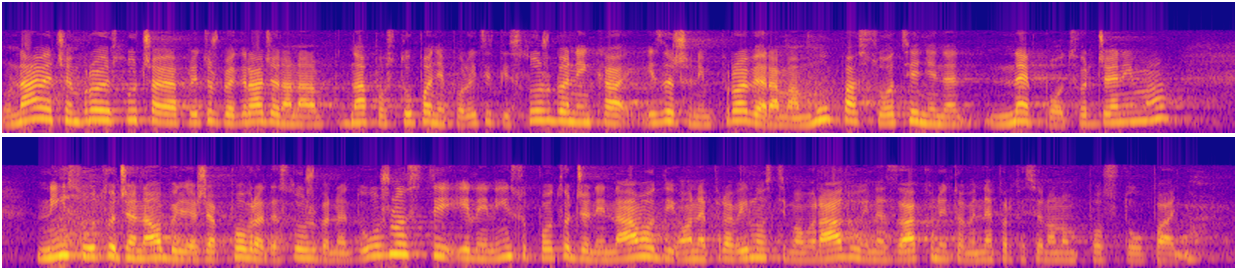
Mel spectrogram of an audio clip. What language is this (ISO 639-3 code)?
hrv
